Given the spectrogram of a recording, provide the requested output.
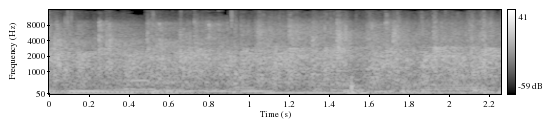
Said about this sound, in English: I want you to stand up on your feet, and I want you to give the biggest round of applause. No, seriously, everybody stand up to David Fagan.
